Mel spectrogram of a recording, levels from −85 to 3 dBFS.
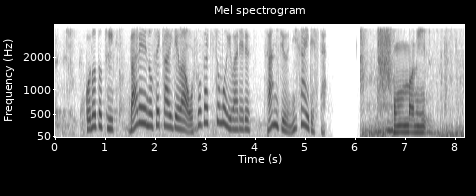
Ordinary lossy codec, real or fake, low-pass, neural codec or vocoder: none; fake; 3.6 kHz; codec, 16 kHz, 8 kbps, FunCodec, trained on LibriTTS, 25 frames a second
